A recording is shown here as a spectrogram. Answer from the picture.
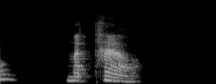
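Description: Speech only: a man's voice says a short word or two in Khmer, with complete silence between the phrases.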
